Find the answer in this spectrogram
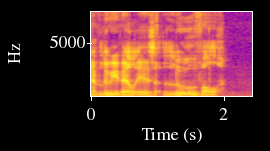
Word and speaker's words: Louisville: built anything there yet but a fun american pronunciation of louisville is louisville louisville why real maintenance acceleration i'm gonna take this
